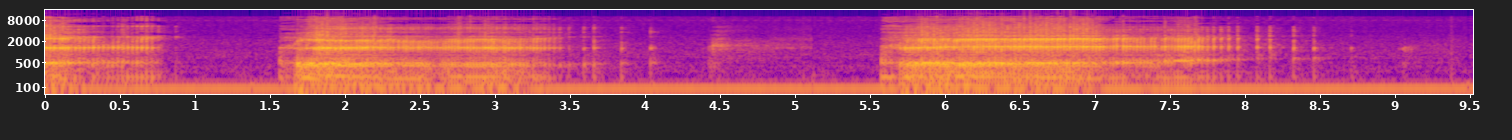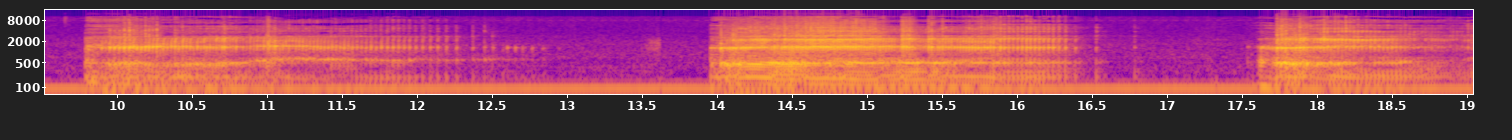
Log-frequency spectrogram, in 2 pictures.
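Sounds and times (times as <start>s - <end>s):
woman burping loudly: 0.0s - 0.9s, 1.6s - 4.6s, 5.6s - 8.6s, 9.8s - 12.9s, 14.0s - 16.6s, 17.6s - 19.0s.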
